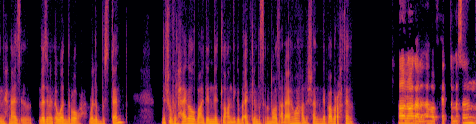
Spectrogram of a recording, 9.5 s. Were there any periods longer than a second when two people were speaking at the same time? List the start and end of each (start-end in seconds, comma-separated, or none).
none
